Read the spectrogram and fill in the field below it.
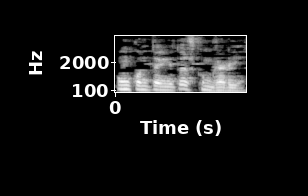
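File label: wheelie bin, Catalan; household; tuxpaint-stamps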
